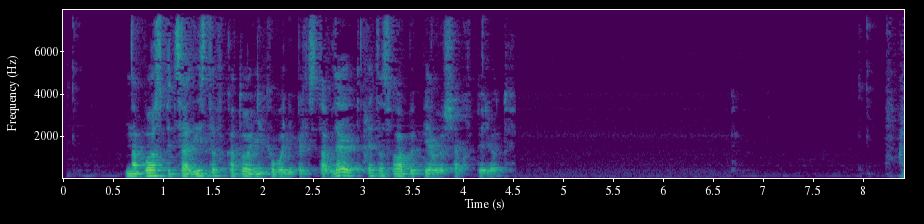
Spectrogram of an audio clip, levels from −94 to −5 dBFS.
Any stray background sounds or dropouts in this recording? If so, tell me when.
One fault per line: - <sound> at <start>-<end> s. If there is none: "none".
none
